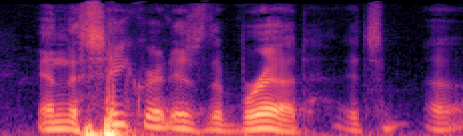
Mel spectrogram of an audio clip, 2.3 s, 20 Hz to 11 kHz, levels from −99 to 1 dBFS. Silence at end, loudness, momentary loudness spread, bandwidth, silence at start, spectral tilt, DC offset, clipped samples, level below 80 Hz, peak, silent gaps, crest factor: 0 s; -17 LUFS; 24 LU; 11 kHz; 0.2 s; -7.5 dB/octave; under 0.1%; 1%; -18 dBFS; 0 dBFS; none; 16 dB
